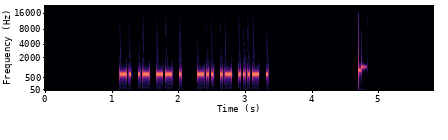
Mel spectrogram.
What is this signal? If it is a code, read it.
Morse code, heard as a keyed tone, about 36 wpm, 700 Hz. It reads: NAME DAVE
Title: Practice QSO - Exchange 1 - Beginning - 35wpm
